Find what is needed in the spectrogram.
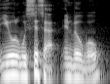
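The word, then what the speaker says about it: Millwall: always sit at in Mil Wall, Milw Wall as it's sometimes pronounced and you watch your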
